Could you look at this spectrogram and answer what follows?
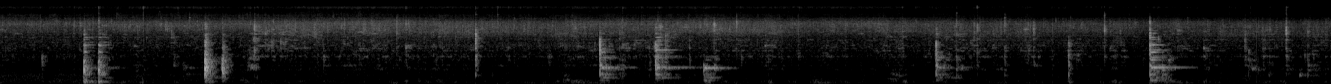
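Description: Mushrooms, onions and meatballs sizzling in a cast iron skillet as a wooden spoon stirs them. The spoon knocks and scrapes against the pan every second or two.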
